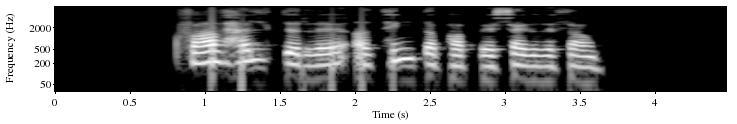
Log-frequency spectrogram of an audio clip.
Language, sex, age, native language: Icelandic, female, 30-39, Icelandic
